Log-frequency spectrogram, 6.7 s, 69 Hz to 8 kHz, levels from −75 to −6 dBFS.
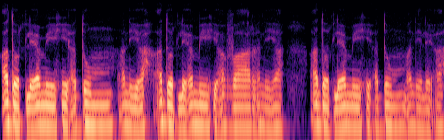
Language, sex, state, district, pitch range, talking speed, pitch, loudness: Mizo, male, Mizoram, Aizawl, 105-110 Hz, 245 wpm, 110 Hz, -18 LUFS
